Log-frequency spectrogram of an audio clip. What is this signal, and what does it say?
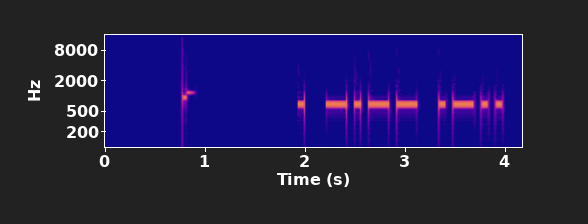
Morse code, heard as a keyed tone, about 17 wpm, 700 Hz. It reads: EYL
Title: USA Call Sign Postfixes - 3 Letters 17wpm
